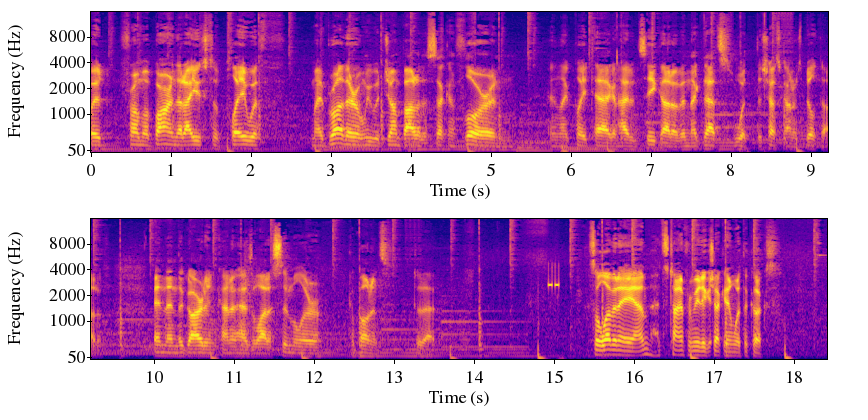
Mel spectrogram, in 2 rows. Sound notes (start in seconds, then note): 14.8 timer beeping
